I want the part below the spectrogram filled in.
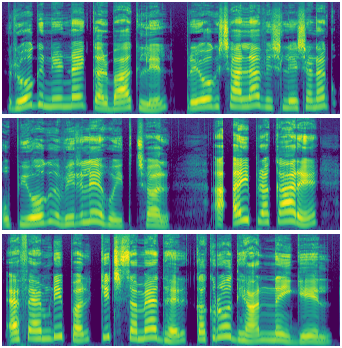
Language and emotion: Maithili, neutral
